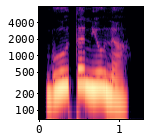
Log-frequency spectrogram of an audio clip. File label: "ಭೂತನ್ಯೂನ", Kannada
